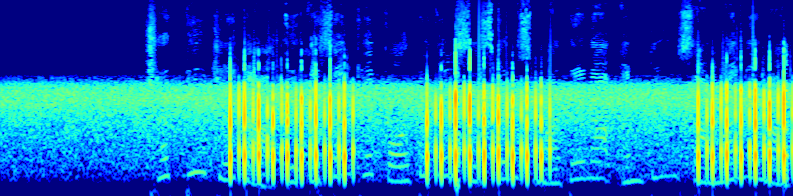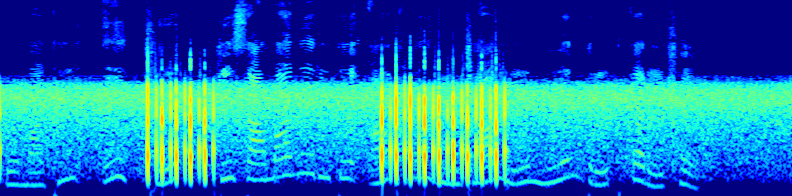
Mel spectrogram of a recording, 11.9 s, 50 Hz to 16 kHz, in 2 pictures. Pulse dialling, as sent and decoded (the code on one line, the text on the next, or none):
9 / 9 / 7 / 5 / 9
9 9 7 5 9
